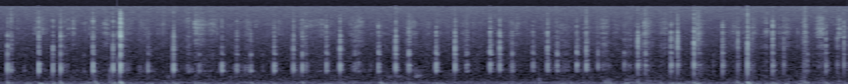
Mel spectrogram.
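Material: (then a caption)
Paper. Long nails tap rapidly on the bottom of an empty brown paper cup held upside down, making a quick, uneven run of short, dry clicks. Each tap has a hollow, papery knock in the upper-mid range with a bright edge, dying away almost instantly over a faint low hum.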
